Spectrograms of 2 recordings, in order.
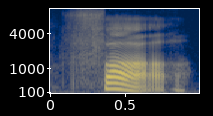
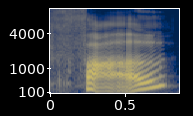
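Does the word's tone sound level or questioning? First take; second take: level; questioning. First: The word is said with a level tone. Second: The word is said with a questioning tone. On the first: "that pho becomes pho" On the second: "that's where it becomes the interrogative ... you're always asking a question"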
